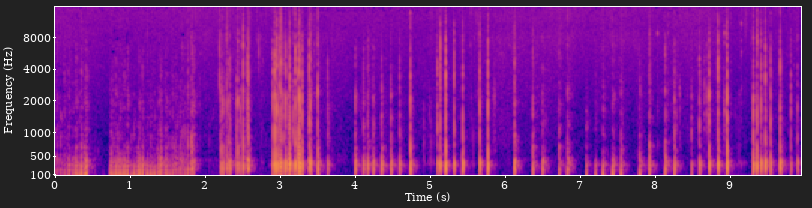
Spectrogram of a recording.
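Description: Fingertips tap rhythmically on the flat face of a small, closed, hollow black rectangular zippered hard case with orange trim and a fabric-covered EVA shell. Fast bursts of dull, hollow, low-pitched knocks alternate with runs of distinct, separate taps, each dying away almost at once.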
